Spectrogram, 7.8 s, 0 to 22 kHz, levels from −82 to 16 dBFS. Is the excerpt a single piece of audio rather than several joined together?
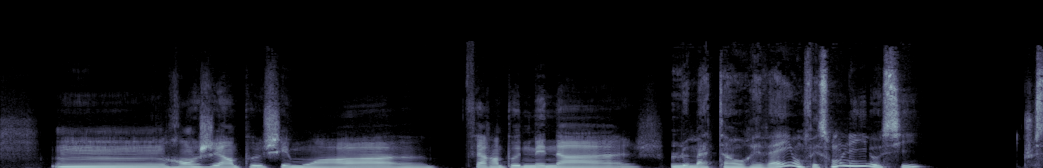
yes; 0 cuts

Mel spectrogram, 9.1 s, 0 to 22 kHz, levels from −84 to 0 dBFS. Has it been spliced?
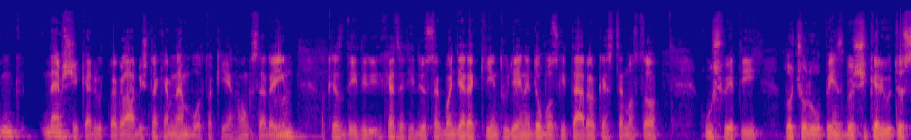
no; 0 cuts

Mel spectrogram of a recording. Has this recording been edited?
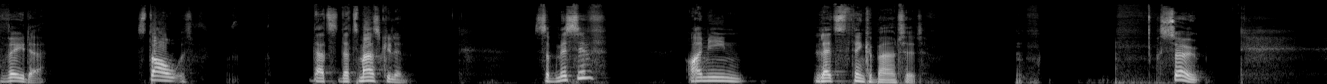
no; 0 cuts

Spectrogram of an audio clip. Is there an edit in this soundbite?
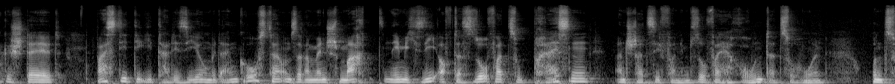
no; 0 cuts

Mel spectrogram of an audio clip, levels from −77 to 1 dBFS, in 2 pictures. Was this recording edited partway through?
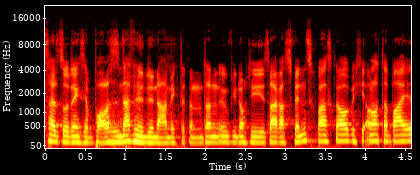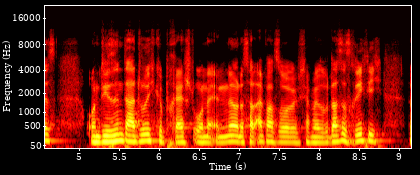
no; 0 cuts

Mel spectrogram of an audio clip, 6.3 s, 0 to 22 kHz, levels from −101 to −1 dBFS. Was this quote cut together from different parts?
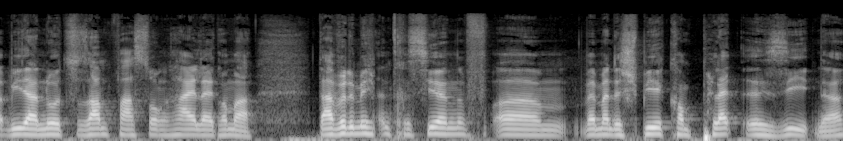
yes; 2 cuts; at 1.6 s, 2.8 s

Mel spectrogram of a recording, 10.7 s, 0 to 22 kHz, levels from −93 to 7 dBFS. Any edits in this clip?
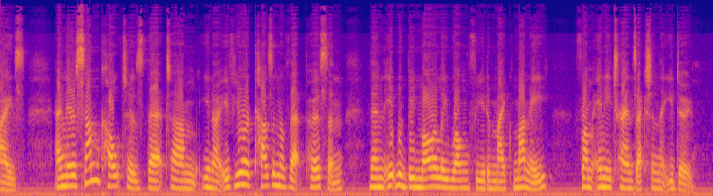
no; 0 cuts

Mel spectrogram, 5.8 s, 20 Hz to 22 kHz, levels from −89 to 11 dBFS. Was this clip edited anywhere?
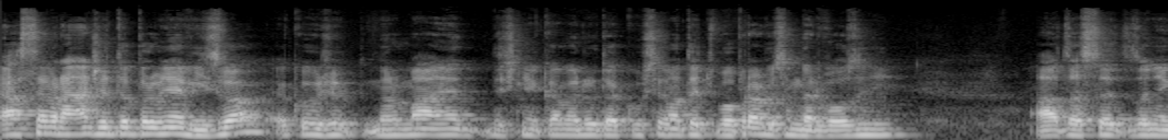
yes; 1 cut; at 3.3 s

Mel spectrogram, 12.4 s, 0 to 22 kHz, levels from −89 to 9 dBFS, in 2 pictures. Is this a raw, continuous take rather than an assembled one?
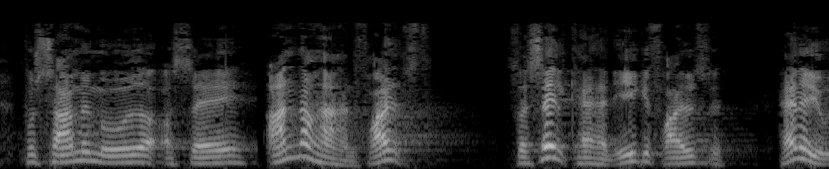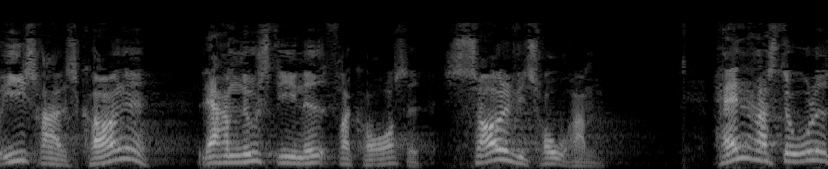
no; 3 cuts; at 1.9 s, 5.7 s, 9.5 s

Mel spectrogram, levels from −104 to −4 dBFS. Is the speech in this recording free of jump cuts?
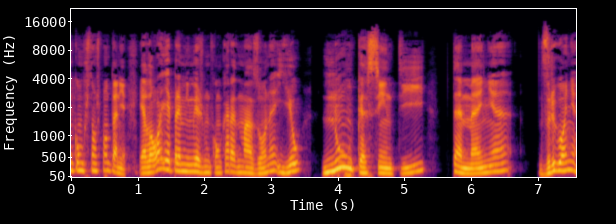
yes; 0 cuts

